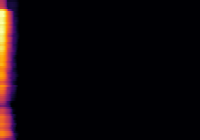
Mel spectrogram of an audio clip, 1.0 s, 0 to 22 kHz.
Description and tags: Click 01 single 2015-06-21
a sound for a user interface in a game
click, game, user-interface, videogam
